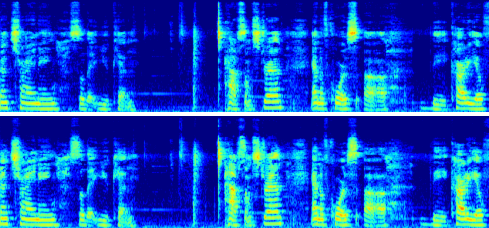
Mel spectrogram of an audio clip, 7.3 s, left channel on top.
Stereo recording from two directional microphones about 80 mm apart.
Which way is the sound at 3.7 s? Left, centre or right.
Centre.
